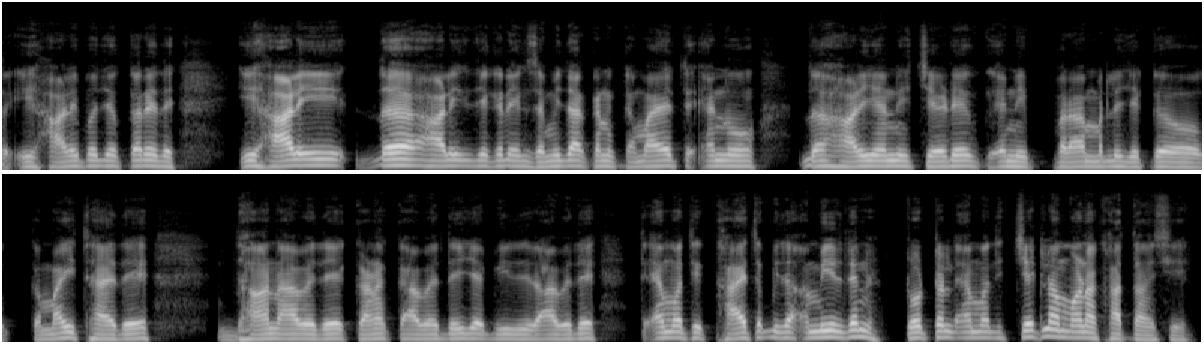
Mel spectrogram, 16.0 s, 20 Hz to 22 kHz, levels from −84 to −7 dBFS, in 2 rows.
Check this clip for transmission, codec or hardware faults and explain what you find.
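One codec fault runs through the whole clip: generation loss, likely from around fifteen successive MP3 encodes at 128 kbit/s. Each re-quantisation on a shifted frame grid stacks noise and spectral holes, so the speech sounds swirly, hollow and smeared with blurred attacks. A spectrogram shows flickering gaps and a hard ceiling near 19.9 kHz.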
